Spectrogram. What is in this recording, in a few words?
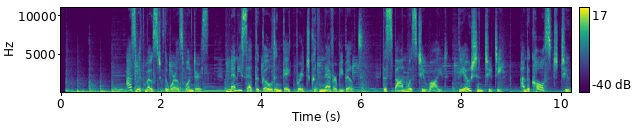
Narration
